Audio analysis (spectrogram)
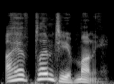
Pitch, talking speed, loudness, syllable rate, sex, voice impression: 155 Hz, 260 wpm, -15 LUFS, 6.7 syllables/s, male, very masculine, slightly young, slightly adult-like, very thick, slightly tensed, slightly relaxed, slightly weak, dark, hard, muffled, slightly halting, cool, intellectual, slightly refreshing, sincere, calm, mature, slightly friendly, slightly reassuring, very unique, wild, slightly sweet, slightly lively, kind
